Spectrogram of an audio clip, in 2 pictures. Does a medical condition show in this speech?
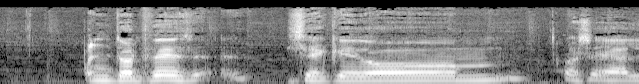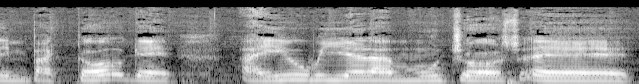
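Yes: cerebral palsy; mild, lesser degree of disability.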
